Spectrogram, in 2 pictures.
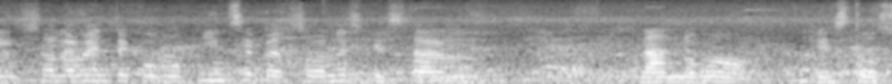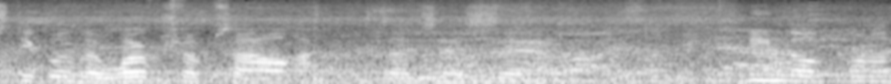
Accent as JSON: {"language": "Spanish", "country": "Netherlands", "lives_now": "Argentina", "said": "Soy holandesa."}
